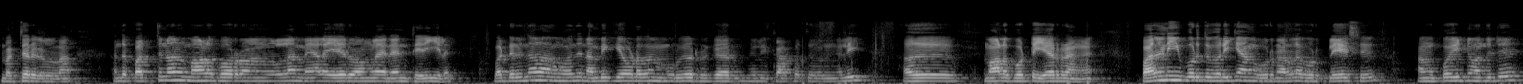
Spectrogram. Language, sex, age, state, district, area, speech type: Tamil, male, 18-30, Tamil Nadu, Tiruppur, rural, spontaneous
